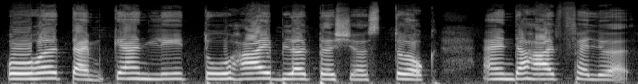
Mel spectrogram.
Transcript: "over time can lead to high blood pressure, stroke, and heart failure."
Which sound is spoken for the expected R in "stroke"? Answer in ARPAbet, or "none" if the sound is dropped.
R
